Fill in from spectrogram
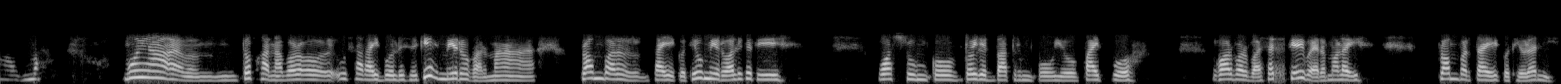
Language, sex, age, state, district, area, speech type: Nepali, female, 30-45, West Bengal, Kalimpong, rural, conversation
